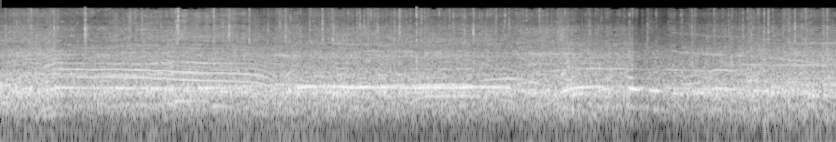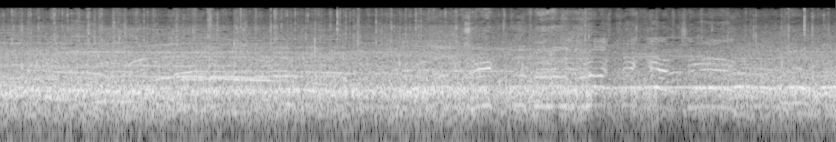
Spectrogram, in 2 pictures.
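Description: A huge stadium crowd chants and sings loudly in unison.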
